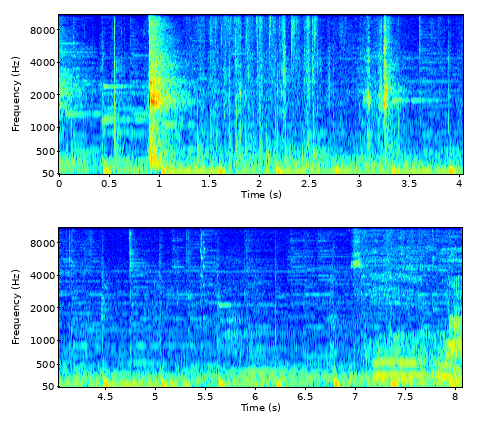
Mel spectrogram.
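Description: Background music with a steady beat. Over it, the aluminium pudding mould clanks sharply against the plate about a second in and again at about three seconds as it is shaken to free the chilled pudding.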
